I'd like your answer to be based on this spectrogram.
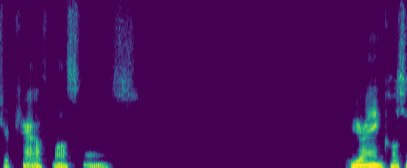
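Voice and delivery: calm, even meditation guide with long pauses; unhurried body-scan voice, settling at phrase ends; guided meditation. Acted. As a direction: lead them gently through breath and body.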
